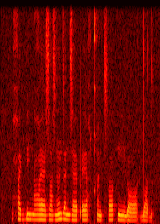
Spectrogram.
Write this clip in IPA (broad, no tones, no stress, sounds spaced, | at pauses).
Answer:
ħ ɛ ɡ ɗ i ŋ ʕ æ z ɑ z ə̃ d ɜ n z æ pʼ ɛː ħ qʰ ĩ ɡ t͡sʰ ɒ k ĩː ɗ ɒː ɡ dˤ ʊ d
